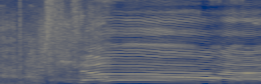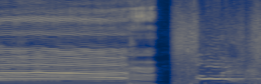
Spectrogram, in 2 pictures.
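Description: A young man shouts in excitement close to a microphone.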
